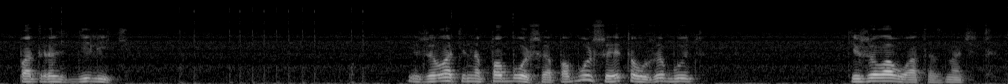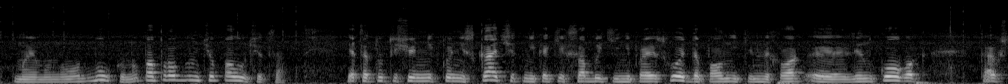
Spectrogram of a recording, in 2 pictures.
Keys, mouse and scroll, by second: 1.8 click, 2.4 click, 2.6 click, 3.1 click, 3.5 click, 4.7 middle click, 10.2 click, 11.2-12.5 middle drag, 13.0 click, 19.6 click.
